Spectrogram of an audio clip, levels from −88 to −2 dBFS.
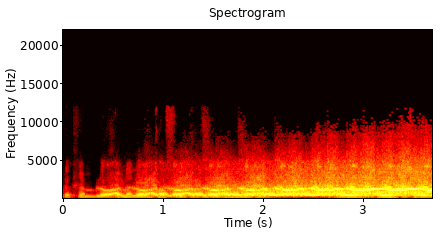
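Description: From 0.39 s to the end, a feedback howl near 1.5 kHz builds with repeats about every 0.4 s, peaking about 11 dB above the speech, as a microphone-to-loudspeaker loop keeps gaining level.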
